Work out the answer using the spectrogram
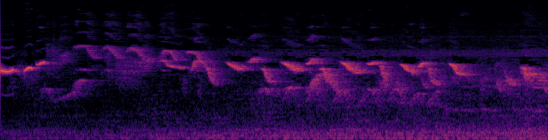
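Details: Chinese hwamei during morning voice training for singing contests, delivering a softer, rolling run of liquid whistled notes in quick wavy series, with a few louder sharp notes at the start.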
